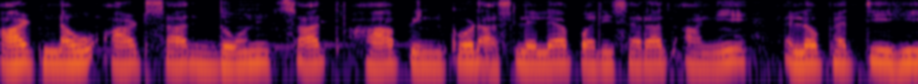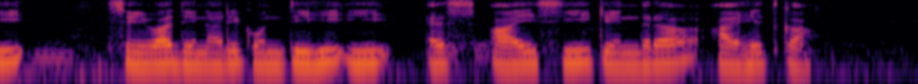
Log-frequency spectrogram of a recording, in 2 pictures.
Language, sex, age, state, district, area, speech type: Marathi, male, 18-30, Maharashtra, Thane, urban, read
